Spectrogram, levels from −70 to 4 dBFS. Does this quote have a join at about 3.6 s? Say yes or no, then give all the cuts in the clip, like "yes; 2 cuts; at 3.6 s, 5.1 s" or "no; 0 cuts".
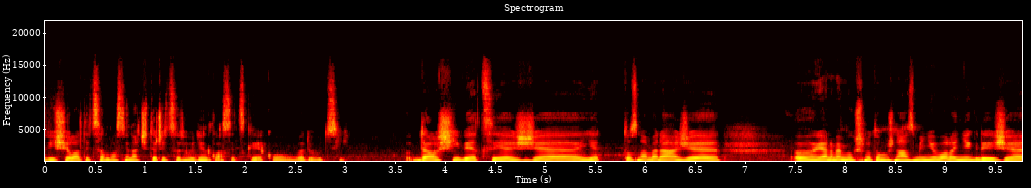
yes; 2 cuts; at 3.6 s, 5.8 s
